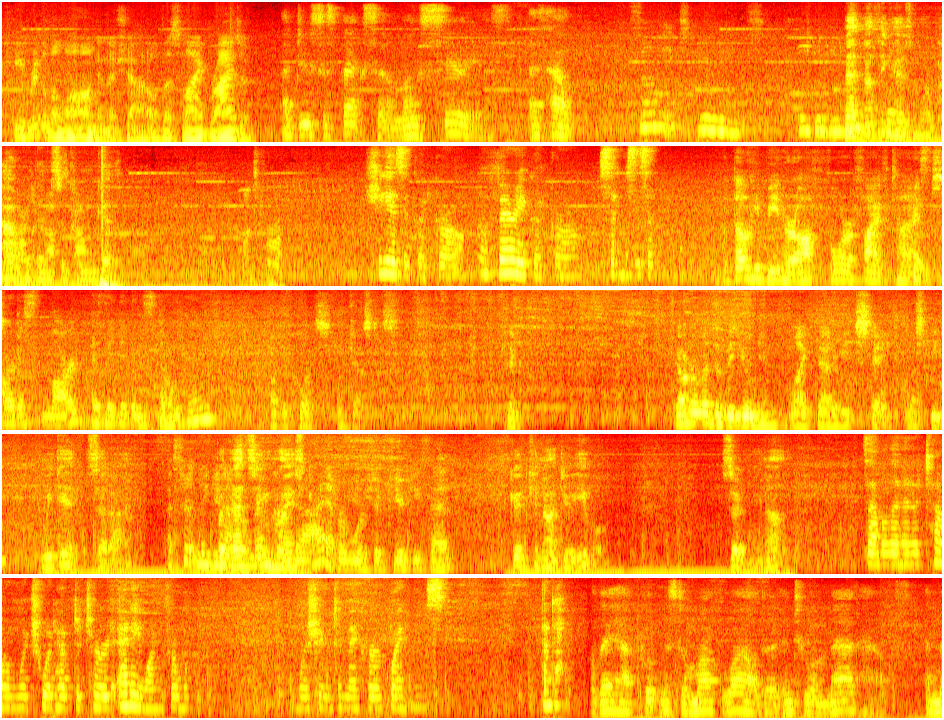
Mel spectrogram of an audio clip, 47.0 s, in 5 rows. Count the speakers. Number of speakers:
9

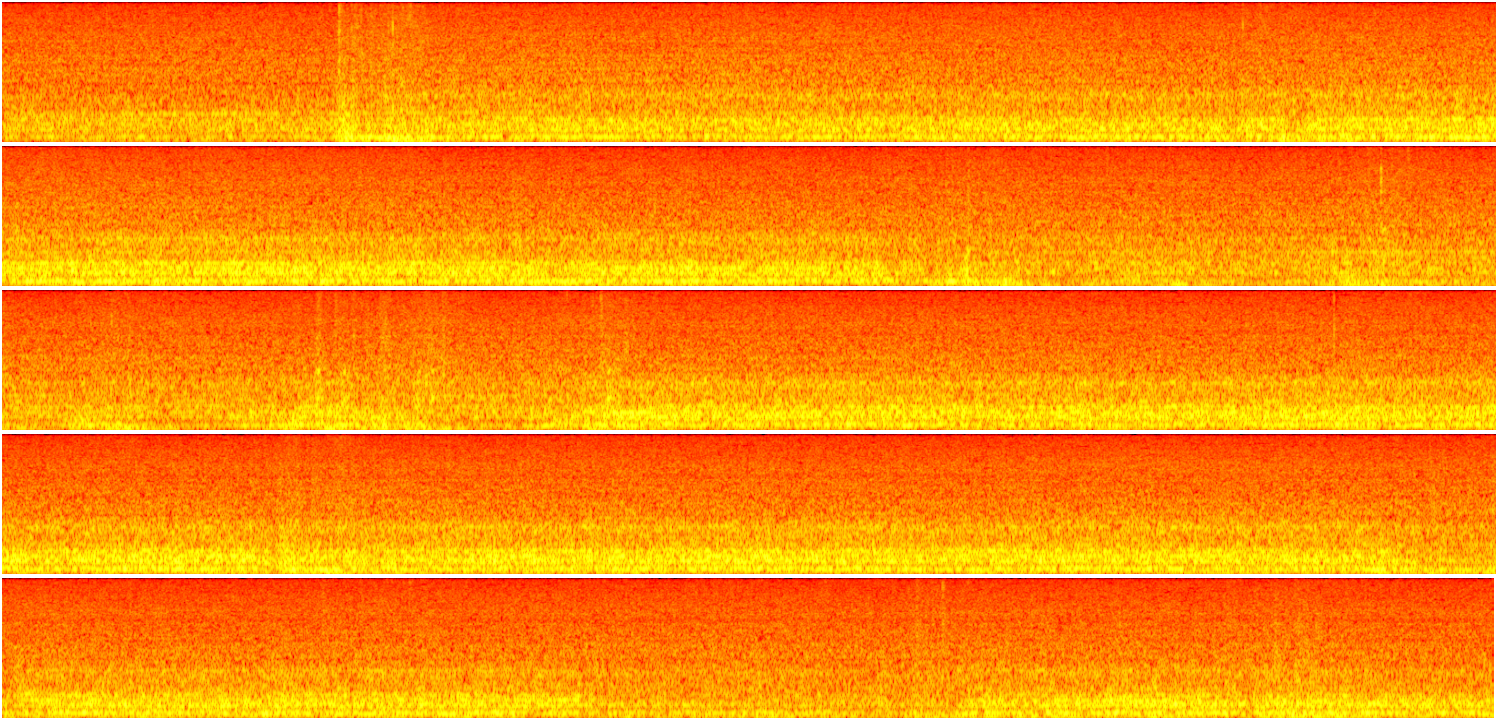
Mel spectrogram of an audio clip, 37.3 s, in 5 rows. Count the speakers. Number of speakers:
0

